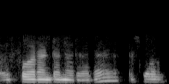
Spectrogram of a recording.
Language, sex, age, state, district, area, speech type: Telugu, male, 18-30, Andhra Pradesh, Anantapur, urban, conversation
